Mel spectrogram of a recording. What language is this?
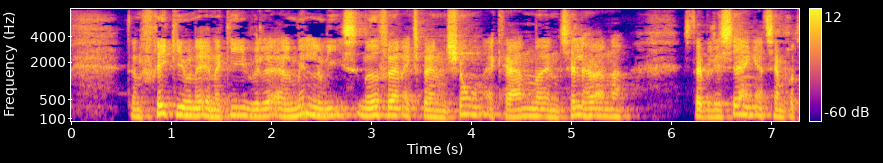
Danish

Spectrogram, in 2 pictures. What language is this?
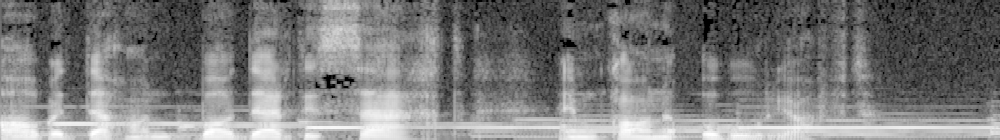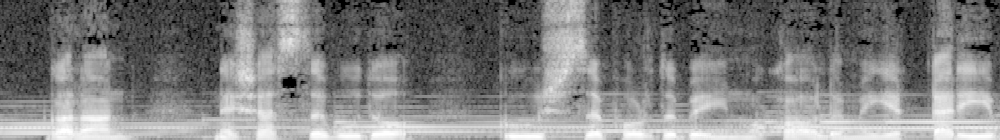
Persian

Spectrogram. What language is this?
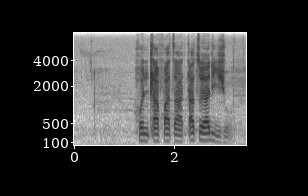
Southern Sotho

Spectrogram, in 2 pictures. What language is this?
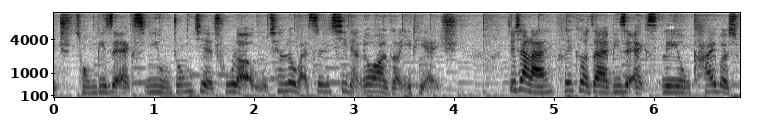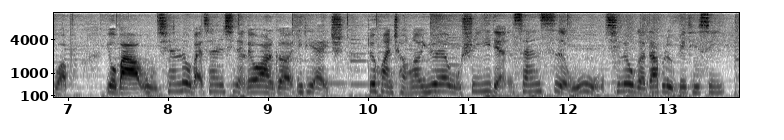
Chinese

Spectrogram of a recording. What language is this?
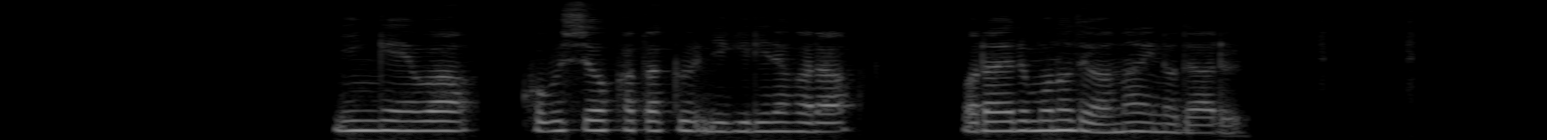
Japanese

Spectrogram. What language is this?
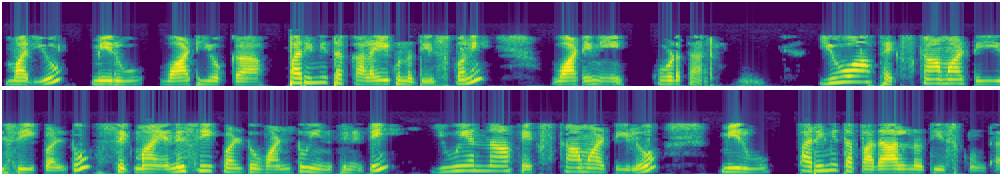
Telugu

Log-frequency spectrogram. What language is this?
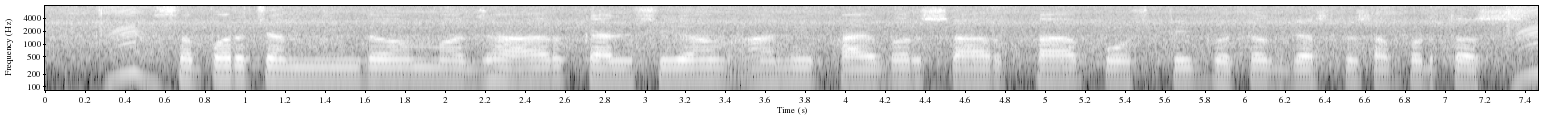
Marathi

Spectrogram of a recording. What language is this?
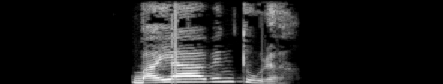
Galician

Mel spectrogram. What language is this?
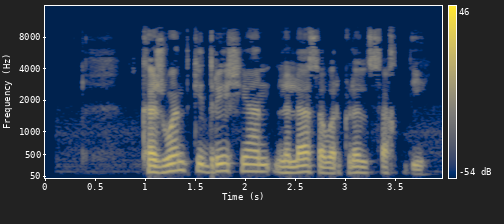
Pashto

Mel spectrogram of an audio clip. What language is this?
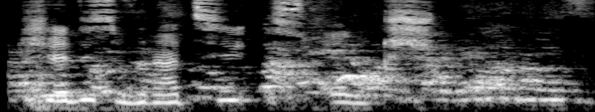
Georgian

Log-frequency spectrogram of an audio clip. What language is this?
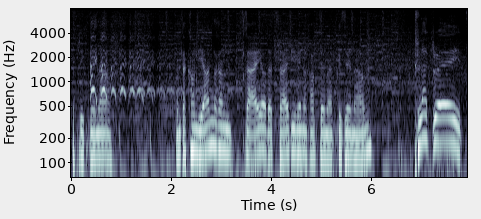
German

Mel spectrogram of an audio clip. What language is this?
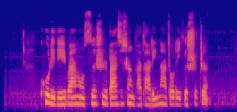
Chinese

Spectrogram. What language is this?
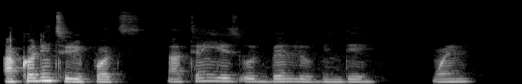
Nigerian Pidgin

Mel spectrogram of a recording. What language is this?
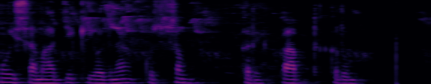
Magahi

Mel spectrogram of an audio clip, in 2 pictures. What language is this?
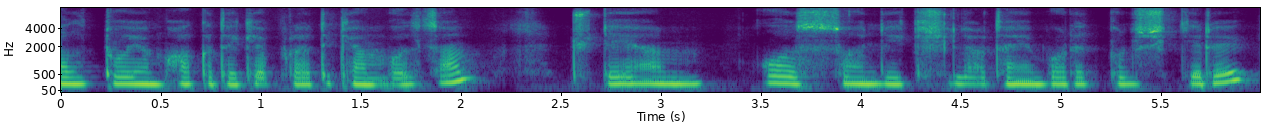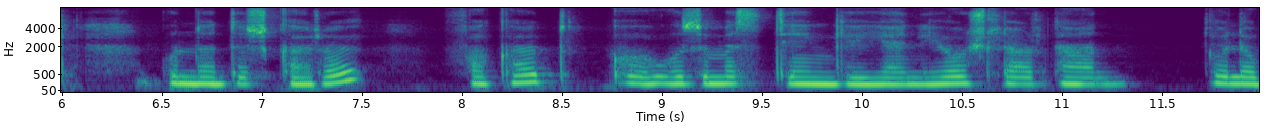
Uzbek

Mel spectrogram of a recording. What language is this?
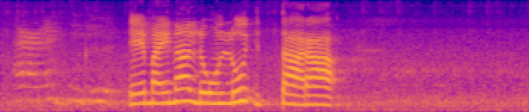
Telugu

